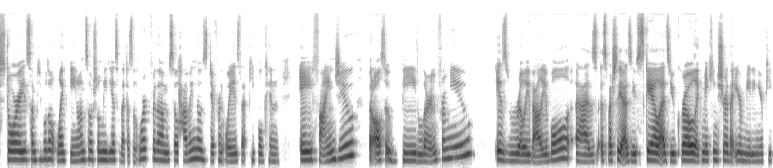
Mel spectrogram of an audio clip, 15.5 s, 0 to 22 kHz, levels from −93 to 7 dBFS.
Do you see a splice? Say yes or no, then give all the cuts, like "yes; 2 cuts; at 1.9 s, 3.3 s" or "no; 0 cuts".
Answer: yes; 1 cut; at 3.6 s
